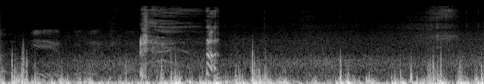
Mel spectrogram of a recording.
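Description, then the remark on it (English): Low, rumbling wind buffets the microphone in uneven gusts throughout, with a few sharp rustles and brief clicks breaking through, and people talking faintly in the background. “Why is it so windy?”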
